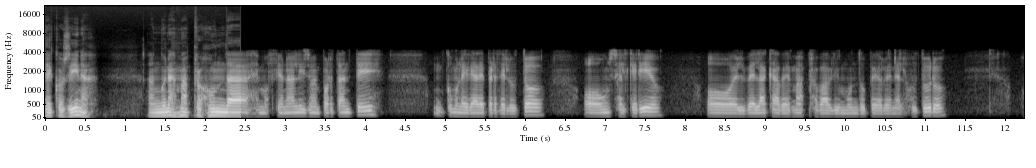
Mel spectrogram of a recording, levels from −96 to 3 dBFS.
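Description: The recording input was likely switched to a poorer device at 2.45 s, with no gap at the switch, and this speech stays on it to the end. From there nothing is heard above 4.3 kHz, so the voice turns dull and boxy, drops around 5 dB in level, and sits over a new, faint background noise.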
